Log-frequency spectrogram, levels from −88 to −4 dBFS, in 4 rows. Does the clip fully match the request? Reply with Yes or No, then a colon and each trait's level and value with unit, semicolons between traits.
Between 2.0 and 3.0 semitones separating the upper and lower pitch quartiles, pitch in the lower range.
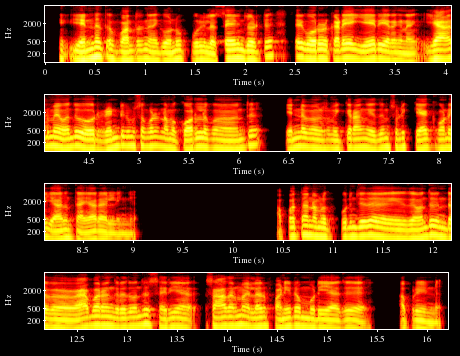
No: average, 3.4 semitones; low, 130 Hz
